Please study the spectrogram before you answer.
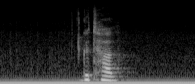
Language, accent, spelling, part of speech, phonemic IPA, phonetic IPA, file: Armenian, Eastern Armenian, գդալ, noun, /ɡəˈtʰɑl/, [ɡətʰɑ́l], Hy-գդալ.ogg
- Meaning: spoon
